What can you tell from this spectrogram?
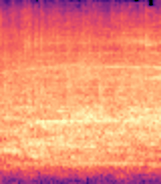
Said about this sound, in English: Crowd not liking the call there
